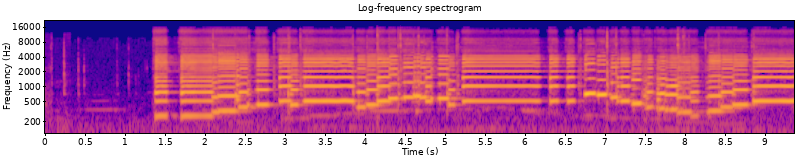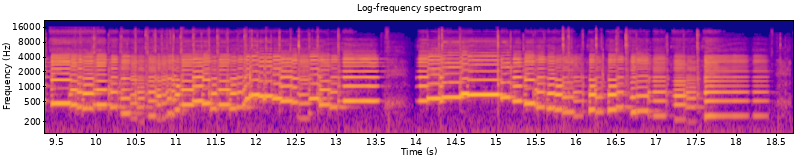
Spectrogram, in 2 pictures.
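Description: Yamaha YDS-150 digital saxophone played on its default power-on saxophone voice, an electronic sax tone. Quick runs of notes rise and fall, starting about a second in, with a brief break about three quarters of the way through.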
